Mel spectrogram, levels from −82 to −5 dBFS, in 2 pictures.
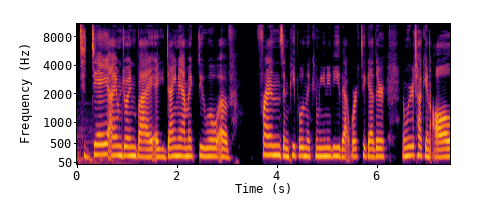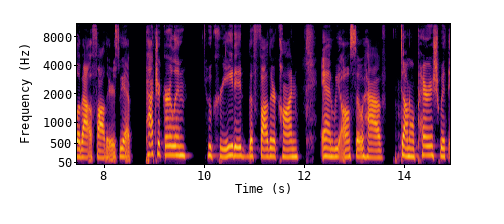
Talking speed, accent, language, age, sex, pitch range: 160 wpm, American, English, 30-49, female, 180-210 Hz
